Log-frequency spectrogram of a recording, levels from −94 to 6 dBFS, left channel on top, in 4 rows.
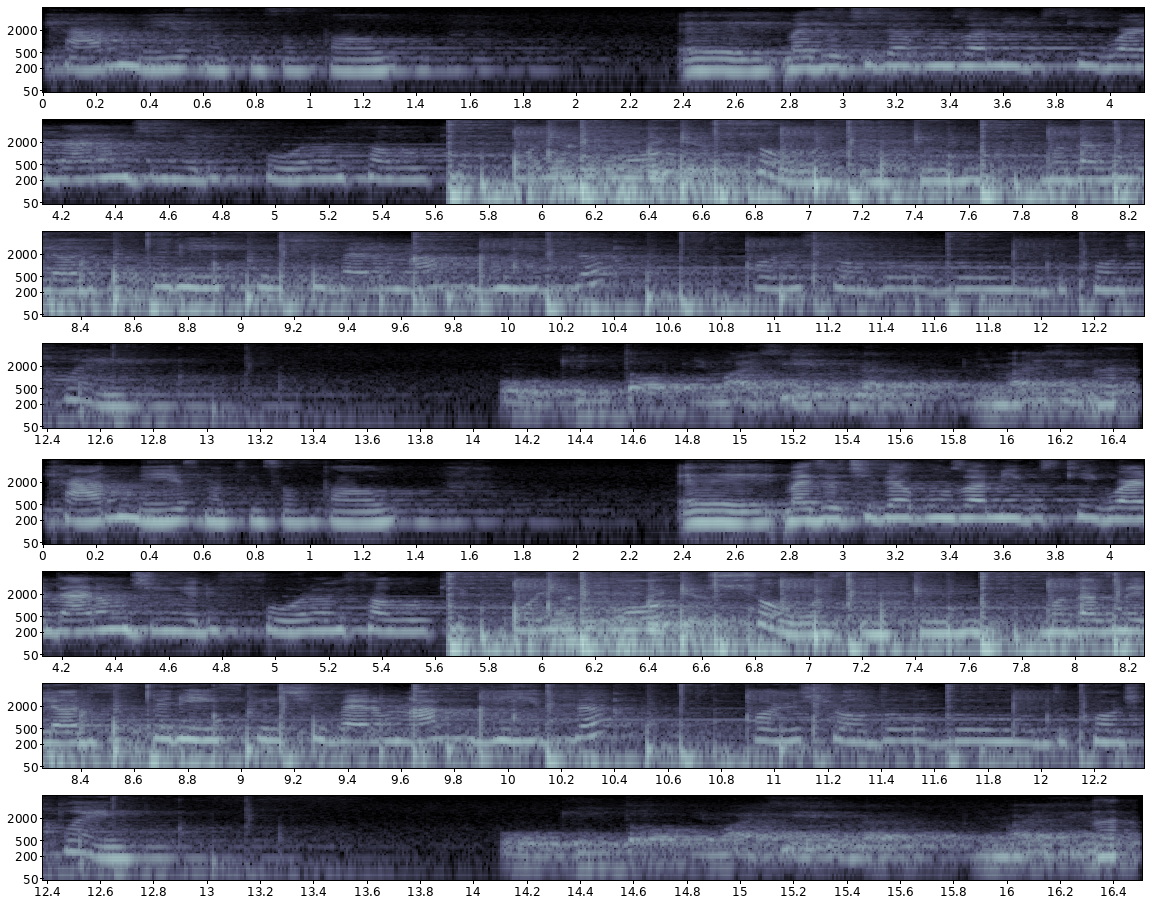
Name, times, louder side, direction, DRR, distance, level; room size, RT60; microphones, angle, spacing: voice 1, 0.0-1.6 2.4-10.4 10.9-12.8 16.3-16.4, right 4 dB, 55° right, 9 dB, 0.4 m, -35 dB
Wind instrument woodwind instrument, 5.0-12.6, right 3 dB, 5° right, 2.5 m, -55 dB
sound 1, 5.6-13.2, right 1 dB, 20° right, 0.9 m, -33 dB
voice 2, 14.1-16.4, equal, 65° left, 0 dB, 2.8 m, -38 dB
19.5 x 9.6 x 6.4 m, 2.4 s
head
